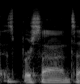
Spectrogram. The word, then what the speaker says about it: Bresson: It's Bresson.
